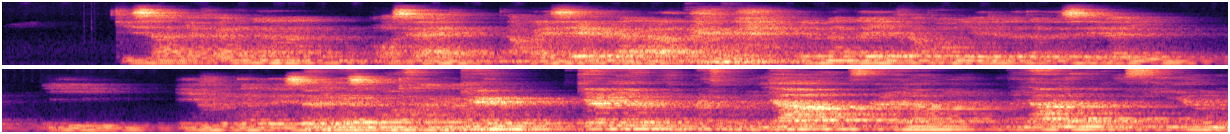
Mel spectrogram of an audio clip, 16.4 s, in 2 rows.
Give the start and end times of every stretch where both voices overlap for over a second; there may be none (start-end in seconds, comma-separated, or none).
10.2-11.5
